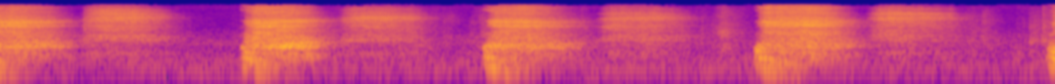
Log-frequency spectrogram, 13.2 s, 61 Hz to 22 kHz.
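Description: Hard, forceful breathing of a man doing slow dumbbell bench presses with 42.5 kg dumbbells: a loud exhale roughly every three seconds, each starting with a short grunt that falls in pitch, then a quieter breath in about a second later.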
